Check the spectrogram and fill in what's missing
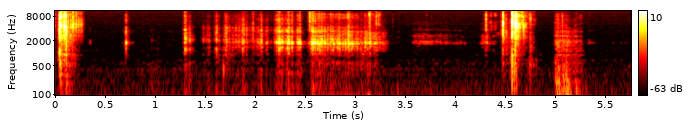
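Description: A utility knife blade scrapes and shaves the side of a handheld solid pink and black glitter-coated bar of soap. Bright, gritty crunching and scraping strokes come in separate bursts with short quiet gaps, mostly high in tone with almost no low end.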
